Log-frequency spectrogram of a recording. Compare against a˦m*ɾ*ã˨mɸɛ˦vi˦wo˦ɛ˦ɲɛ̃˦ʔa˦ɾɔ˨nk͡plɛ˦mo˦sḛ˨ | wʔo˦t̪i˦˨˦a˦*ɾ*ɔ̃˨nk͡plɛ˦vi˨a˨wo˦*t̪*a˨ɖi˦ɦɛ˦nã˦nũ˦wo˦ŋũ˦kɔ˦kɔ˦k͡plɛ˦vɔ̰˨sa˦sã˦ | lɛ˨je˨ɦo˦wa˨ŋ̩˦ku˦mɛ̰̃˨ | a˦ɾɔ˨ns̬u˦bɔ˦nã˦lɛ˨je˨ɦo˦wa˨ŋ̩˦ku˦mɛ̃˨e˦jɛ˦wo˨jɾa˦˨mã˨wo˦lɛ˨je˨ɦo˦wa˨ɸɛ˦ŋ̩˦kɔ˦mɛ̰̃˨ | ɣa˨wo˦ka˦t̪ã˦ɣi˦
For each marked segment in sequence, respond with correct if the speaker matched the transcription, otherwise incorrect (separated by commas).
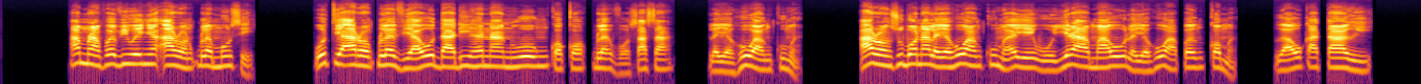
correct, correct, incorrect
